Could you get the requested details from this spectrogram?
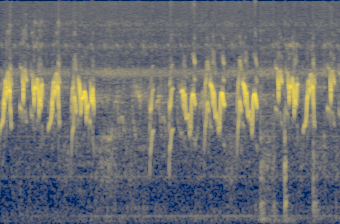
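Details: Sooty-headed bulbul in dense, busy gacor song used for luring and tutoring: a fast stream of bright, bubbling whistled notes, several per second, with a faint steady high tone and low murmur beneath.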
